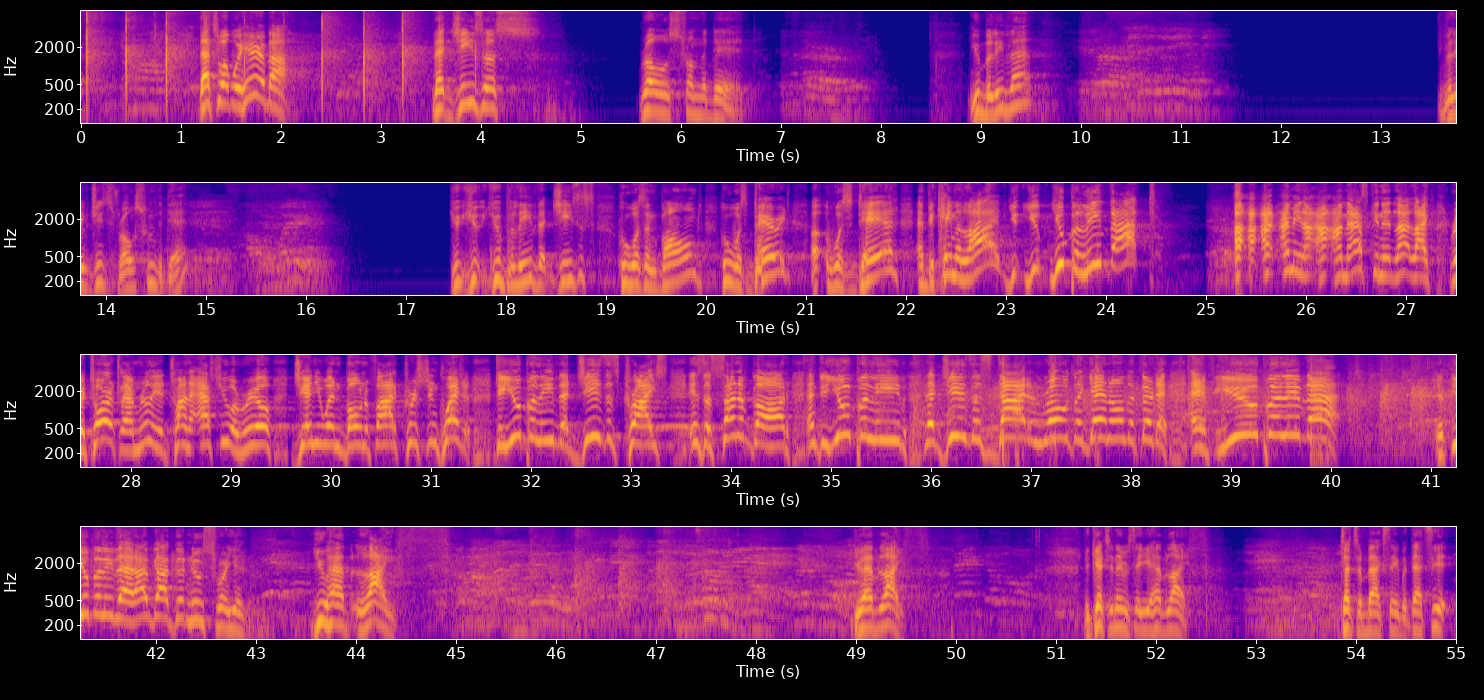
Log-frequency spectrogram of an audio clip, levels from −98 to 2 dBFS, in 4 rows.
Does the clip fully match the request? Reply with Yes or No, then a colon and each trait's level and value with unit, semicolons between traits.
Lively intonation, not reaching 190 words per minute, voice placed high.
Yes: wide, 8.7 semitones; average, 140 wpm; high, 235 Hz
